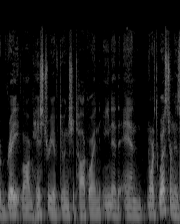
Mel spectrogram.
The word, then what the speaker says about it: Chautauqua: McMillin, is the Winter Chautauqua. Did I pronounce that right? Yeah, Chautauqua.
